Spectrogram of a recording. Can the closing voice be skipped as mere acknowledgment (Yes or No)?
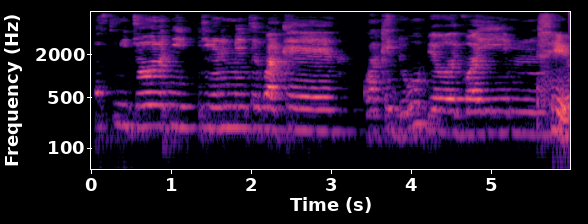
No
